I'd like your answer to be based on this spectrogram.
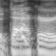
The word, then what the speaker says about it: Dacre: But Rhymes with cracker. Dacre Keltner. – Okay. So Dacre, yeah.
